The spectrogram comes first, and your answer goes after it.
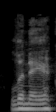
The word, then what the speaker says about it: Linnea: Lena Quigley. Linnea Quigley. I pronounce that wrong every single time.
